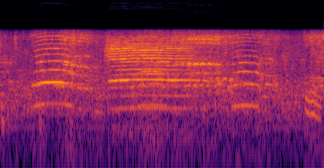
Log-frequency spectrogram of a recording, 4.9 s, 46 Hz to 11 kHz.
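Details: Goats in the stables at the 2015 Georgetown, Illinois fair, giving long wavering bleats, one short and one drawn out, while people talk nearby.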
